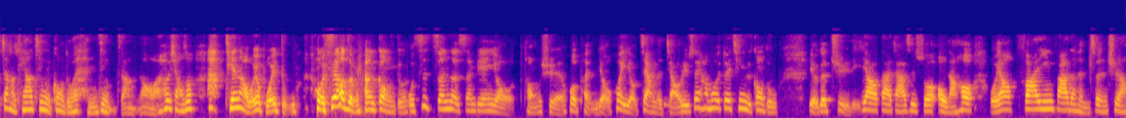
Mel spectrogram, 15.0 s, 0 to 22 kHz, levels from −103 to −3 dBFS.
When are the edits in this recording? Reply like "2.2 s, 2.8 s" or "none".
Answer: 5.4 s, 11.5 s, 12.6 s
